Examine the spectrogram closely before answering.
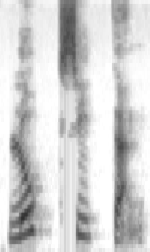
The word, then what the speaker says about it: L'Occitane: L'occitane. Les deux C se prononcent un peu comme un X en fait.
